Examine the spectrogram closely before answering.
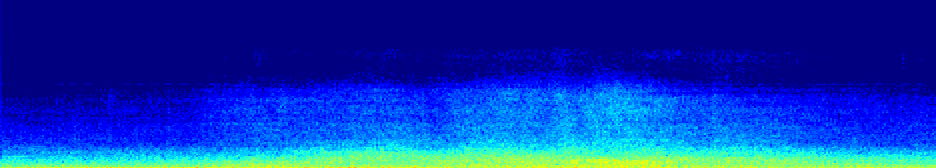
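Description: City traffic noise: a steady low rumble with a vehicle passing, its whoosh swelling a few seconds in and then fading away.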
